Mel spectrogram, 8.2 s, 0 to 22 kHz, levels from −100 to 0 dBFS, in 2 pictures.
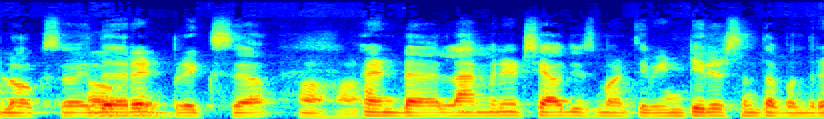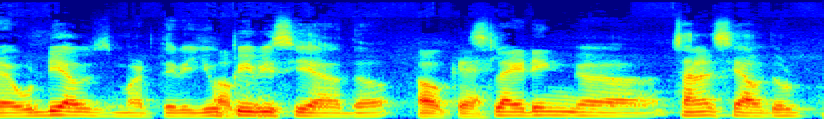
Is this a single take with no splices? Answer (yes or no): yes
